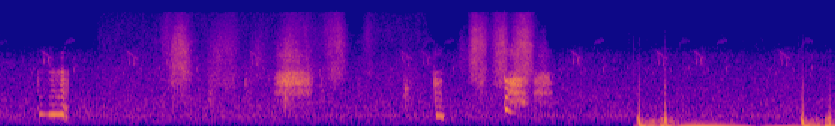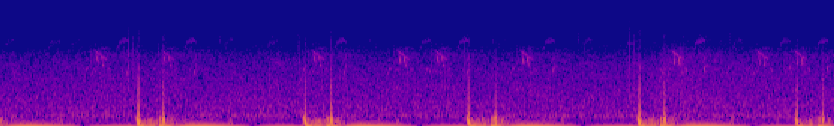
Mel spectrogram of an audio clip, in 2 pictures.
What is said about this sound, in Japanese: 聞こえてますか？私の心音。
